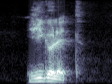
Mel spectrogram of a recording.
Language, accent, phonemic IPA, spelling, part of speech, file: French, France, /ʒi.ɡɔ.lɛt/, gigolette, noun, LL-Q150 (fra)-gigolette.wav
- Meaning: 1. shoulder of rabbit or thigh of poultry (when cooked) 2. young prostitute, or promiscuous young woman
